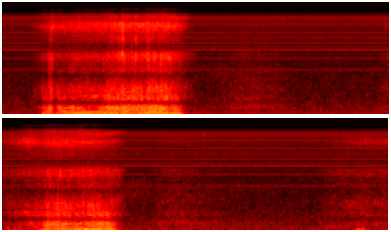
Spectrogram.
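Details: Person asleep, filmed by someone else: two long, rattling snores on the in-breath, about four seconds apart, with quiet breathing between; snoring.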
